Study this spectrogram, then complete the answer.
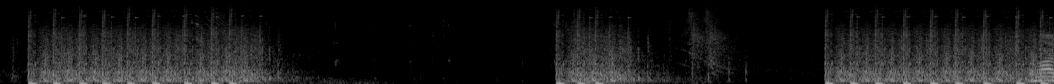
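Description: Bursts of automatic gunfire in the Fortnite video game, dense rapid shots in two long loud stretches with a quiet gap and a few scattered single shots between them.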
